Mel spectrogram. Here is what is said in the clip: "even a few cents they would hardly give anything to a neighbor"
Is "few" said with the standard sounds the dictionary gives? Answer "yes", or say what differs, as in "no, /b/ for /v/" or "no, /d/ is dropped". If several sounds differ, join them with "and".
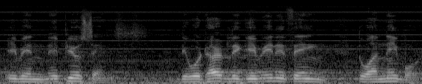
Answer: no, /p/ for /f/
